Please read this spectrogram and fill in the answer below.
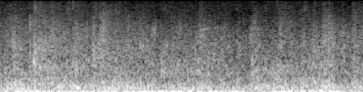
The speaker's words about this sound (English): Number three, stamping. How many of you stamp? Let's hear you stamp with your feet.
